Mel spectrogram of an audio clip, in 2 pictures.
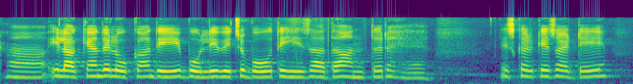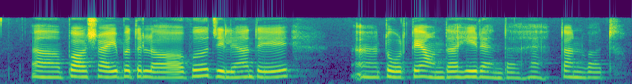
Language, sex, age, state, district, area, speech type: Punjabi, female, 18-30, Punjab, Pathankot, rural, spontaneous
